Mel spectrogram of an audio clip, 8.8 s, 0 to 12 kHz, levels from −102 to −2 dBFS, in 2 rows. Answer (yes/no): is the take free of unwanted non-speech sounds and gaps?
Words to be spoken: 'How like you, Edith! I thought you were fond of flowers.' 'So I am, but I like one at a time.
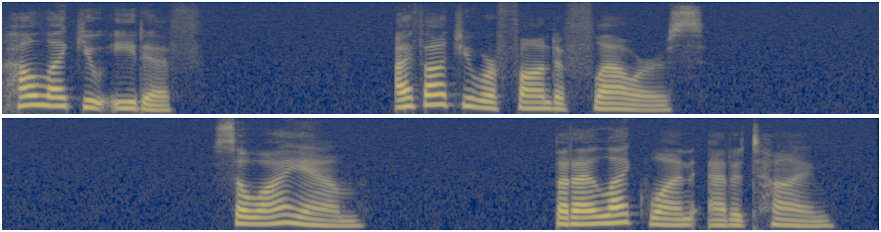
yes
